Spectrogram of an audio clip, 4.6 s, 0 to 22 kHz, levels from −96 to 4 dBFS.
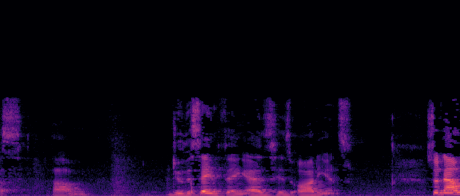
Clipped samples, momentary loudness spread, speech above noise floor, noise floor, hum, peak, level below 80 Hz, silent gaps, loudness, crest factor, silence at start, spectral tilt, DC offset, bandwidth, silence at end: under 0.1%; 23 LU; 29 dB; -66 dBFS; none; -16 dBFS; -72 dBFS; none; -38 LUFS; 24 dB; 0 s; -3.5 dB/octave; under 0.1%; 11.5 kHz; 0 s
